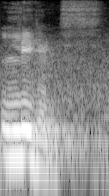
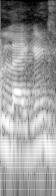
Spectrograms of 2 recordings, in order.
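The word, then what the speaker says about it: ligands: हम लोग बोलते हैं लिगेंड्स। ठीक है ना? कोई टीचर आपको लाइगेंड्स बोलता हुआ भी दिखेगा, तो जो आपके टीचर प्रोनाउंसिएट करते हो आप उसको उस हिसाब से समझ लो, पढ़ लो, कोई दिक्कत नहीं है।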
